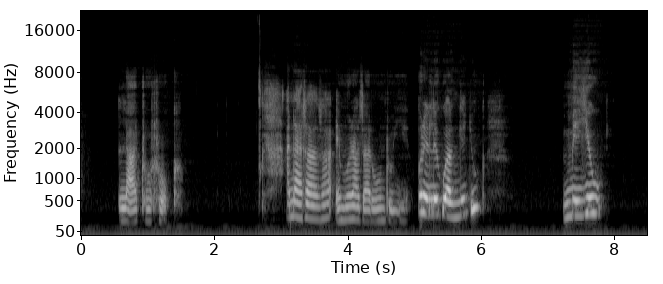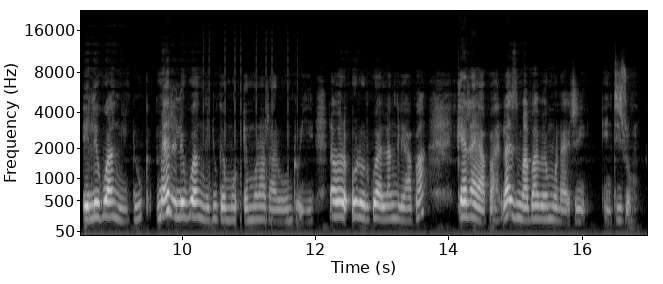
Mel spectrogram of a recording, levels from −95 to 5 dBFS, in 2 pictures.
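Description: From 10.33 s to 11.75 s the speech picks up GSM signalling bursts: a galloping dit-dit-dit of short buzzes at 217 Hz, sitting well below the speech level. A 2G handset close to the recording chain was exchanging brief signalling bursts with its network rather than carrying a call. Somewhere in the audio circuit a junction rectified that radio energy, so each burst group became an audible envelope. That envelope pulses at the handset's 217 Hz frame rate.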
